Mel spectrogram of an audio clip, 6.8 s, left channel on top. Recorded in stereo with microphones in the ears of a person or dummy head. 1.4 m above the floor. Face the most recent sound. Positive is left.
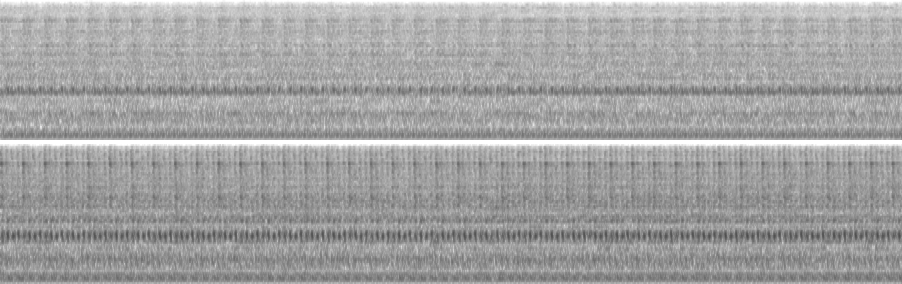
turn(degrees=-60)  # may be behind; listen again after turning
